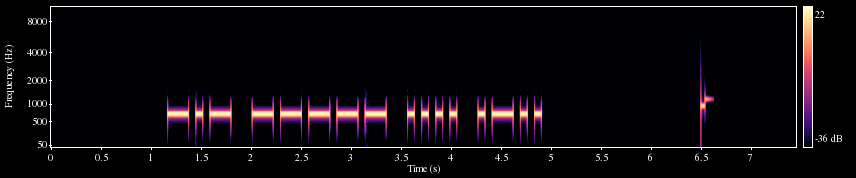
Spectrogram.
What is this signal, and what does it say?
Morse code, heard as a keyed tone, about 17 wpm, 700 Hz. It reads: K0HL
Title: USA Call Signs - 4 Characters - 3x Character Spacing - 17wpm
